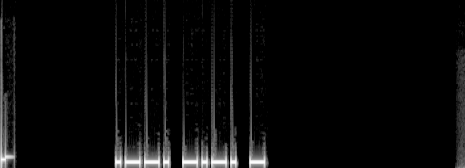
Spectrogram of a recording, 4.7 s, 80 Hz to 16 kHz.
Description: Morse code, heard as a keyed tone, about 25 wpm, 700 Hz. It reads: PCT
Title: USA Call Sign Postfixes - 3 Letters 25wpm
